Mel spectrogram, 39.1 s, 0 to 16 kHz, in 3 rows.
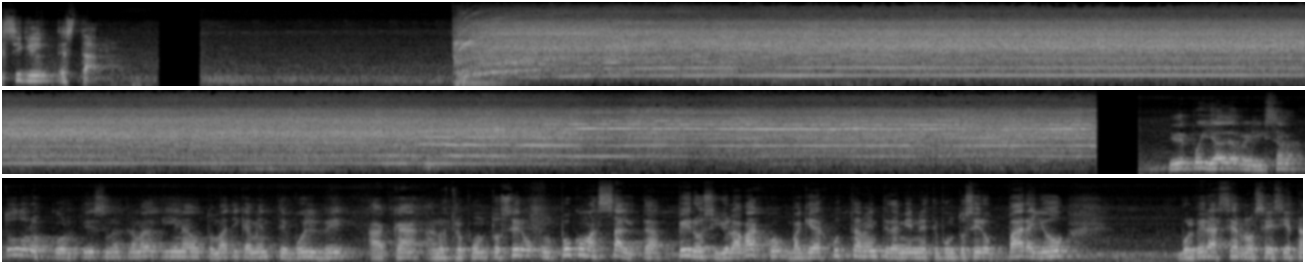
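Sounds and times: router motor whine: 4.5 - 24.0.

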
